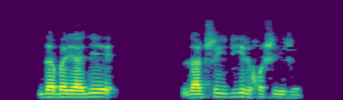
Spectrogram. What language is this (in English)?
Pashto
